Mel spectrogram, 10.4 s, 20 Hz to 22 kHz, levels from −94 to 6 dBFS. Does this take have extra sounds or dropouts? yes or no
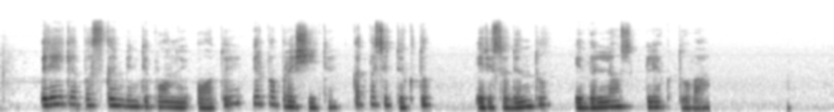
no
